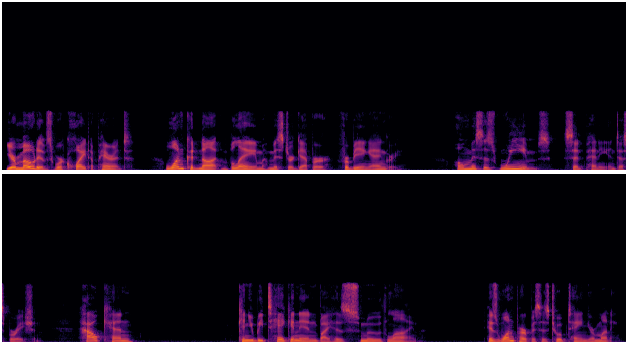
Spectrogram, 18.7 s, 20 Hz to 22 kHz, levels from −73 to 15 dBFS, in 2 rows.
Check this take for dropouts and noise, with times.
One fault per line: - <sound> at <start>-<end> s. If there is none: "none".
none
